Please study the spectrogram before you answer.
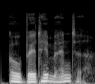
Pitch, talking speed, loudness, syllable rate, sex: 125 Hz, 250 wpm, -14 LUFS, 6.7 syllables/s, male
